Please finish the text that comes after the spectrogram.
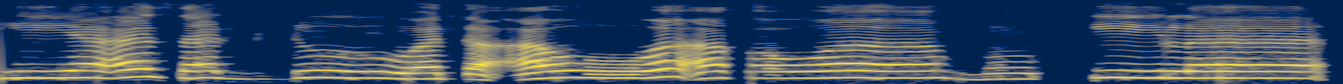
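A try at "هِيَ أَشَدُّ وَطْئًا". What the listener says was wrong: Asyaddu, du-nya pendek, Umi. Asyaddu wa ta'aw. Tanwin ketemu wawunya digunahin dulu. Ifgomi gunah. Ditahan dulu, didengungkan. Asad dua ta'awwa aqwa mukila. Dunya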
